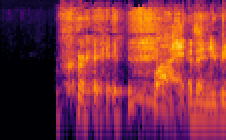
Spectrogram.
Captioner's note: laughs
